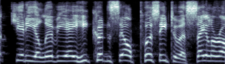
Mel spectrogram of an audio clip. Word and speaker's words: Olivier: spelling of Sir Laurence Olivier's name a lot of people spelled phonetically so that it ends with an A Olivier like Olivia de Havilland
